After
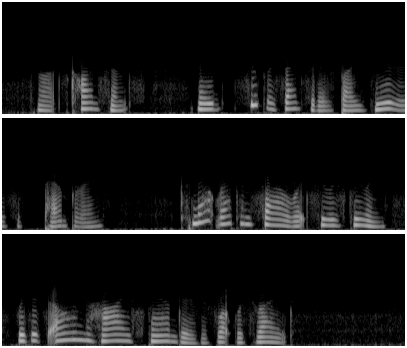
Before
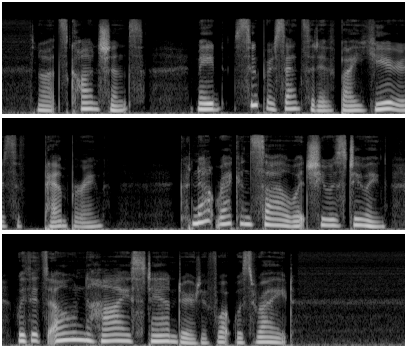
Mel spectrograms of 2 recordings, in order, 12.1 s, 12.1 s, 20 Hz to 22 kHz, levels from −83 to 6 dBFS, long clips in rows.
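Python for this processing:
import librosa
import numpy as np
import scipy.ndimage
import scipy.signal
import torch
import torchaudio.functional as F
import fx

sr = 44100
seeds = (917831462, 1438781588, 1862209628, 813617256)

y = scipy.signal.sosfilt(scipy.signal.butter(8, 1300.0, 'lowpass', fs=sr, output='sos'), x)
y = fx.low_shelf(y, sr, hz=400.0, db=-12.0)
y = fx.transient(y, sr, attack_db=7, sustain_db=-1)
y = F.gain(torch.from_numpy(y), -5.5).numpy()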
